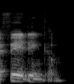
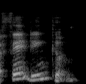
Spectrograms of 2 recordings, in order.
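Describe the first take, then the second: First: "Fair dinkum" stated, falling, no lift; "Fair dinkum" with a firm statement tune; affirming fair dinkum. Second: "Fair dinkum" asked, voice lifted on "Fair"; "Fair dinkum" with the tune of a question. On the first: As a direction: say "Fair dinkum" flat and certain, a hundred percent serious. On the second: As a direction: say "Fair dinkum" as a surprised question, are you serious. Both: Shown as a demonstration. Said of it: "it's kind of about the tonality".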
